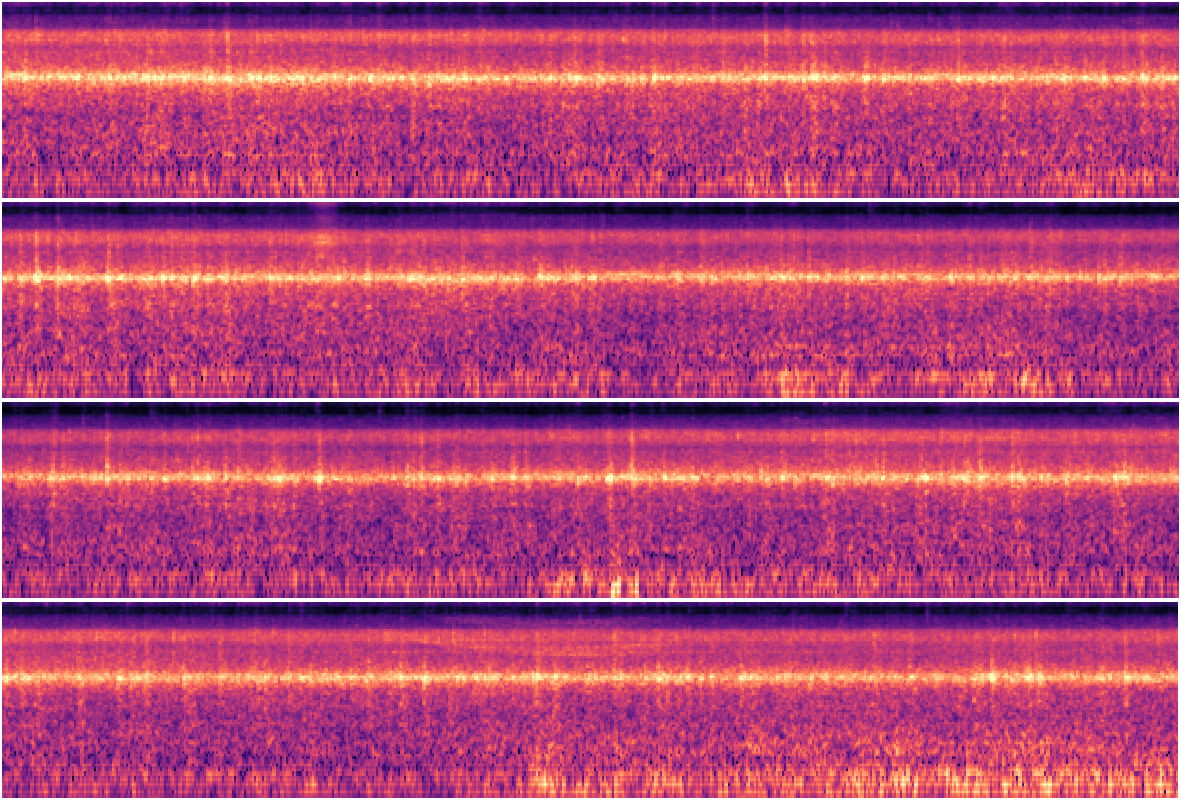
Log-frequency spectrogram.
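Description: Heavy rain pouring steadily in a torrential downpour, a dense even hiss, with a low rumble of thunder toward the end.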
